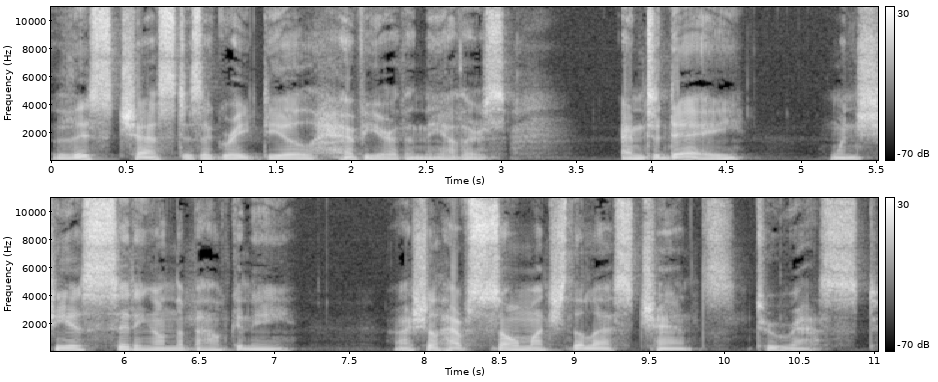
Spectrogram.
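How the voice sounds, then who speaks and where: Using a put-on character voice, a man speaks fairly low and at a fairly slow pace. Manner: commanding, then angry and tired.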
